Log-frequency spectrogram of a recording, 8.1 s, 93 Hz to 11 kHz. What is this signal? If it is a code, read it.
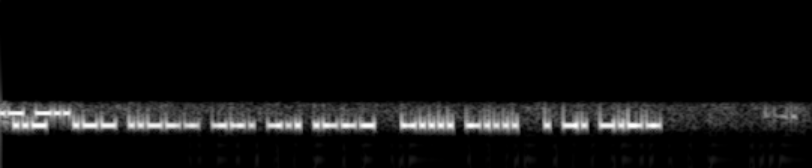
Morse code, heard as a keyed tone, about 26 wpm, 320 Hz. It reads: U W2GDJ 66 ENY
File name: contests / ss-cw-k5tr-op-n5rz -1000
